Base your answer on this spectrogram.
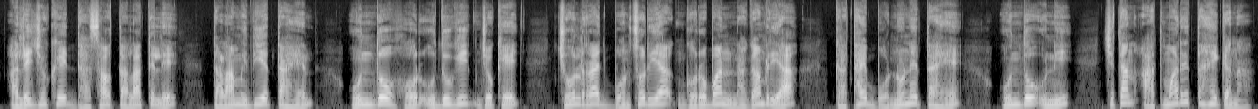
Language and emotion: Santali, happy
